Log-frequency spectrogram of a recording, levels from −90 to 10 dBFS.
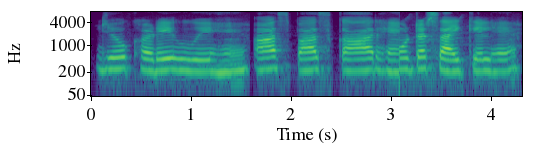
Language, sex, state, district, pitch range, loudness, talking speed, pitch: Hindi, female, Andhra Pradesh, Chittoor, 220-240 Hz, -18 LUFS, 155 wpm, 230 Hz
